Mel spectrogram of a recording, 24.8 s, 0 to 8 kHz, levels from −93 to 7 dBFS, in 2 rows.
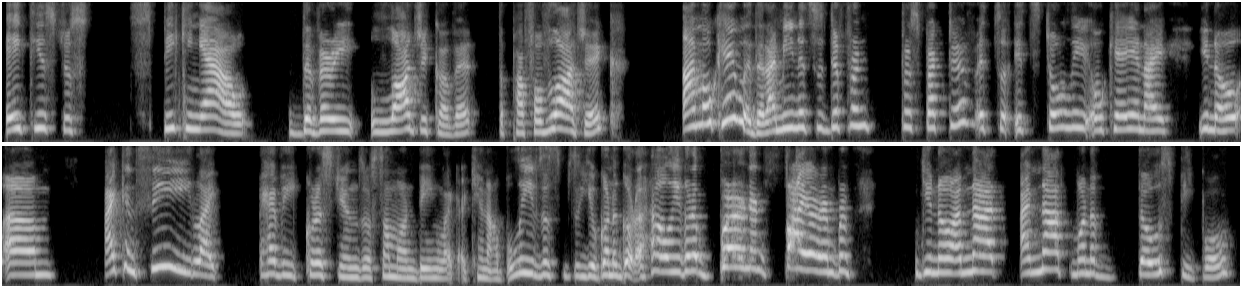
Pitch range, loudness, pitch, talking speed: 240-320 Hz, -18 LUFS, 275 Hz, 175 wpm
